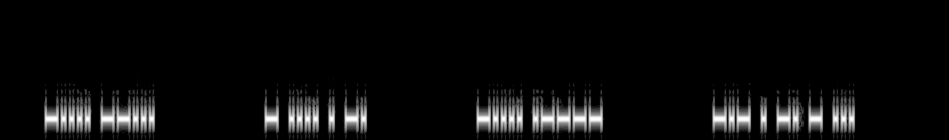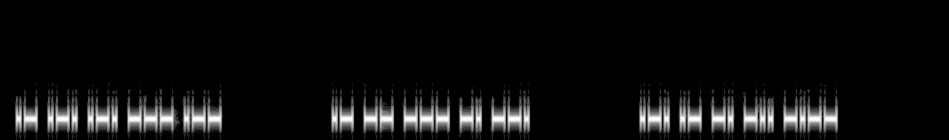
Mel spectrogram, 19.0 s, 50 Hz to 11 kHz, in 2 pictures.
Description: Morse code, heard as a keyed tone, about 30 wpm, 550 Hz. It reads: 67 THEN 61 KENTS ARROW AMONG RANDY
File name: Ultimate Word List / 30WPM Ultimate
